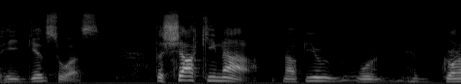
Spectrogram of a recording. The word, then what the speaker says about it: Shekinah: the things that he gives to us the shakina now if you were grown up in pentecostal churches from the deep south they call it the shekinah glory but it's pronounced shakina hundreds of years before yeshua came israel looked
